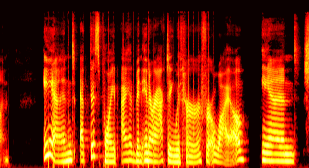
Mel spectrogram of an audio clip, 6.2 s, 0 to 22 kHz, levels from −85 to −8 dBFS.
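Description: Speech with periodic USB or driver dropouts from 0.06 to 4.27 s: roughly 2 ms gaps of silence every 0.1 s, heard as evenly spaced ticks only under signal. Unlike random network packet loss, the strict ten-per-second rhythm points to a background task stalling the bus or driver.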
